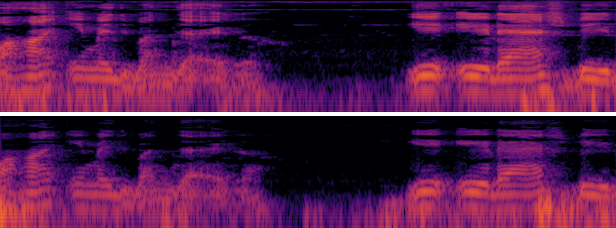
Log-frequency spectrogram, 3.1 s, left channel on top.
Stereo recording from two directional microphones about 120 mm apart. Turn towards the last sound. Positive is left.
turn(degrees=-35)  # may be behind; listen again after turning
